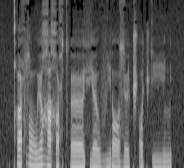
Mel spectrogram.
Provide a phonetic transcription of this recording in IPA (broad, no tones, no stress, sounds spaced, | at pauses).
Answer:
qʰ u ħ zˤ u w ʏ ʁ a χ œ ħ t͡sʼ œː fʲ œː u̯ v i ɾ ɔ z ø t͡ʃʼ ɔ t͡ʃʼ i l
